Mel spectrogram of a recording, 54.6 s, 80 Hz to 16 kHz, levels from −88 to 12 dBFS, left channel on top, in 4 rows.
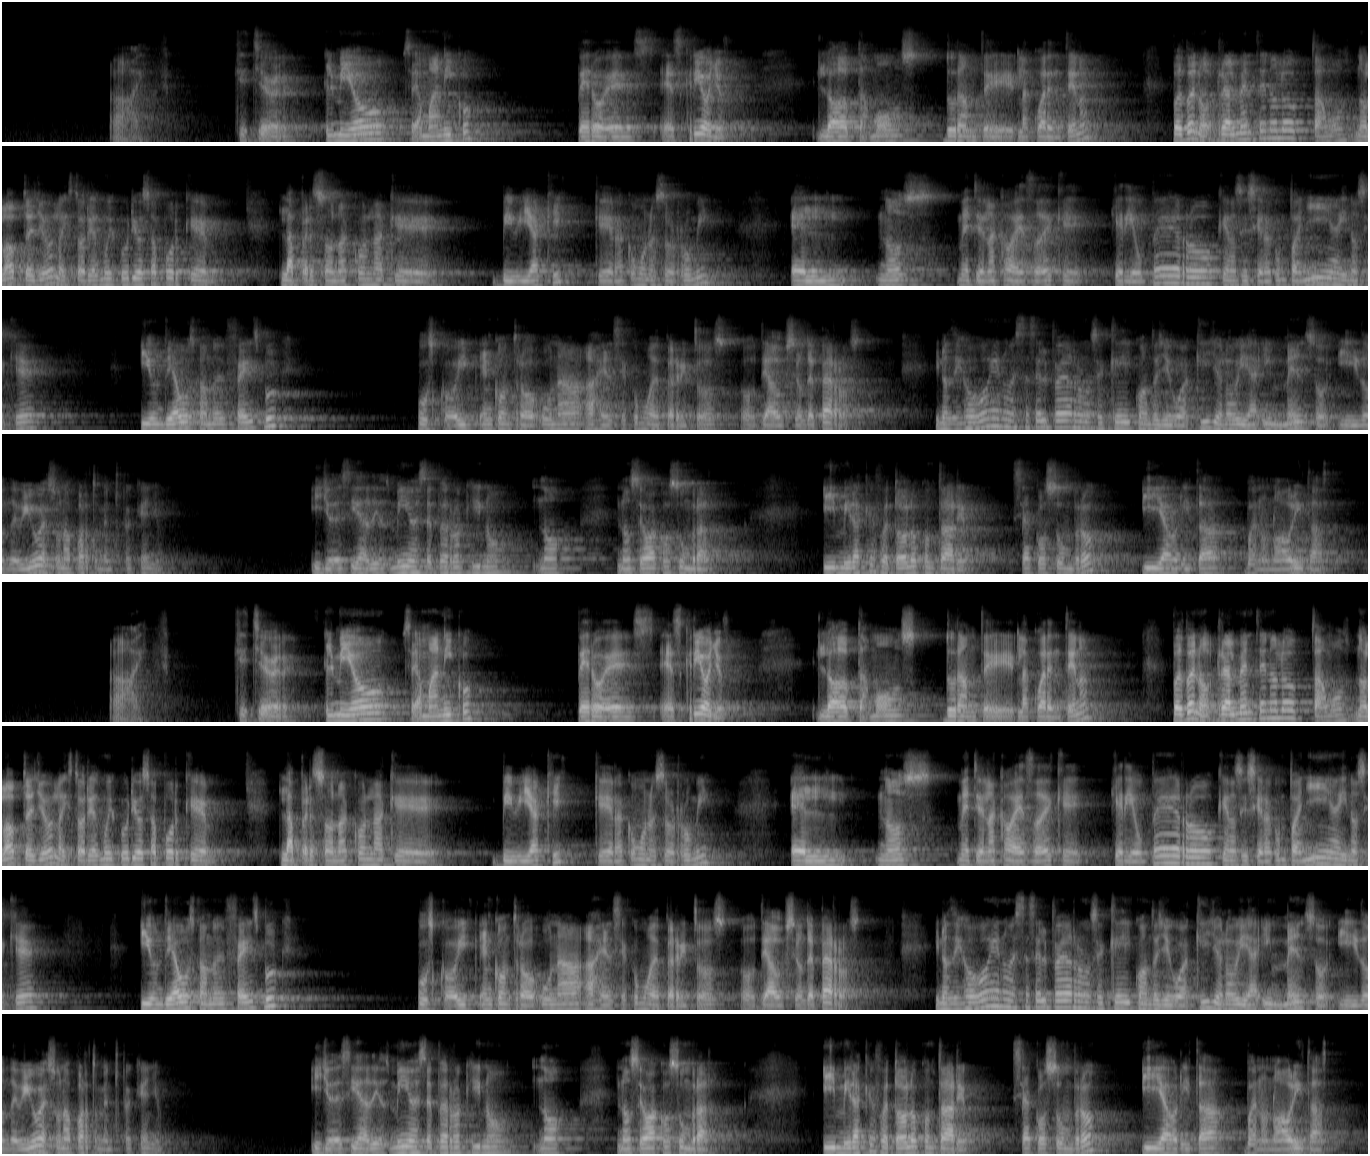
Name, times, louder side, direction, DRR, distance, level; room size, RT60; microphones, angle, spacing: voice 1, 1.1-1.4 2.3-2.9 3.2-4.7 5.8-7.2 8.1-9.1 9.4-10.9 11.7-15.8 16.1-18.0 18.7-19.3 19.6-20.7 21.5-22.1 22.4-22.9 23.2-24.5 24.8-27.7 28.7-30.2 31.5-35.9 36.3-42.6 44.1-46.6 46.8-48.1 48.6-48.8 49.2-50.7 51.1-51.9 52.4-54.2, right 4 dB, 35° right, 14 dB, 0.4 m, -30 dB
13.0 x 6.4 x 7.4 m, 1.4 s
head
